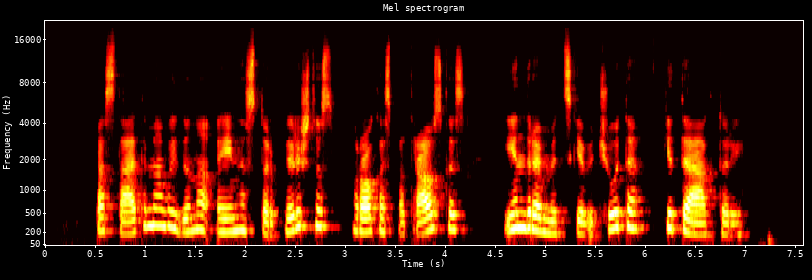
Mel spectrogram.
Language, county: Lithuanian, Šiauliai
